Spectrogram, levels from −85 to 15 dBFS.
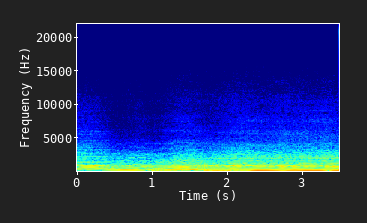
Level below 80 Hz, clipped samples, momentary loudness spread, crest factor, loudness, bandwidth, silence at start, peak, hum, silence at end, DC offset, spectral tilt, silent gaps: -58 dBFS; under 0.1%; 12 LU; 10 dB; -16 LUFS; 4.4 kHz; 0 s; -4 dBFS; none; 0 s; under 0.1%; -10 dB/octave; none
